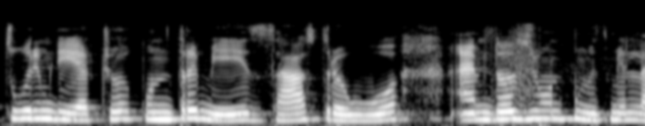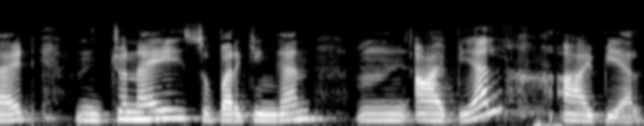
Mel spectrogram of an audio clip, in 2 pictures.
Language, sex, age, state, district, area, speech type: Kashmiri, female, 18-30, Jammu and Kashmir, Anantnag, rural, spontaneous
